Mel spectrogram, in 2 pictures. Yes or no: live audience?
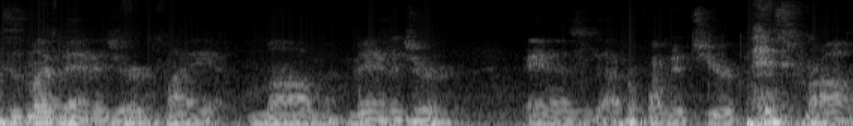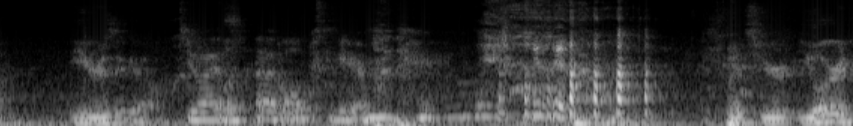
yes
